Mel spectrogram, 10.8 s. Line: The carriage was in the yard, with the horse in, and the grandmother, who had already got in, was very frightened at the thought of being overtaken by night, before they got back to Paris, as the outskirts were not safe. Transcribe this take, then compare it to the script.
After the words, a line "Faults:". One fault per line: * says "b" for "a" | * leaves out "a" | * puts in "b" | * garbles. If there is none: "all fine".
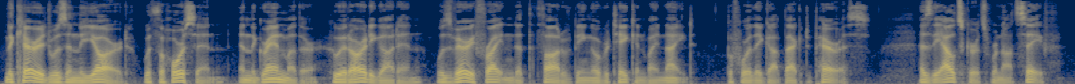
The carriage was in the yard, with the horse in, and the grandmother, who had already got in, was very frightened at the thought of being overtaken by night, before they got back to Paris, as the outskirts were not safe.
Faults:
all fine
